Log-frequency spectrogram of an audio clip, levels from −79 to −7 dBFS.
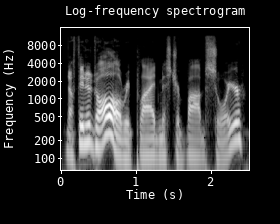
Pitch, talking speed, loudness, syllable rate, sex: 130 Hz, 165 wpm, -18 LUFS, 4.3 syllables/s, male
